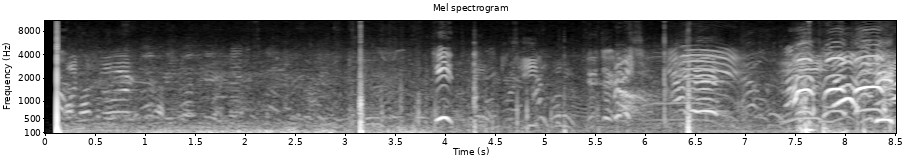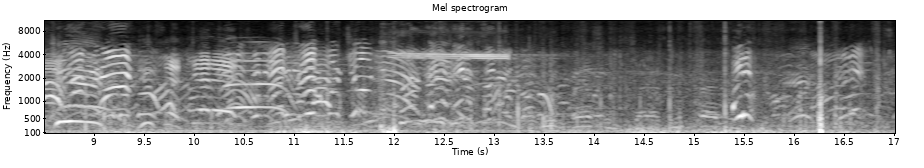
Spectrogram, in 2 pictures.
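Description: Children and adults shout and cheer across an open field.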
